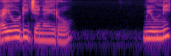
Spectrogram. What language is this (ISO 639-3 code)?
san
